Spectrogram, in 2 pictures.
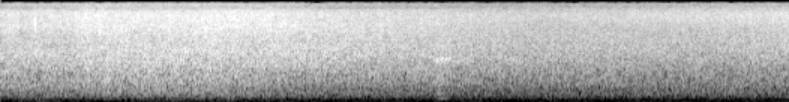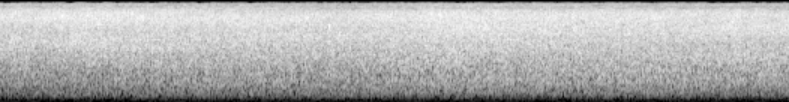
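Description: Surf washing in over a flat sandy beach: a steady, even hiss of breaking waves and shallow water, a little louder in the first couple of seconds.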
